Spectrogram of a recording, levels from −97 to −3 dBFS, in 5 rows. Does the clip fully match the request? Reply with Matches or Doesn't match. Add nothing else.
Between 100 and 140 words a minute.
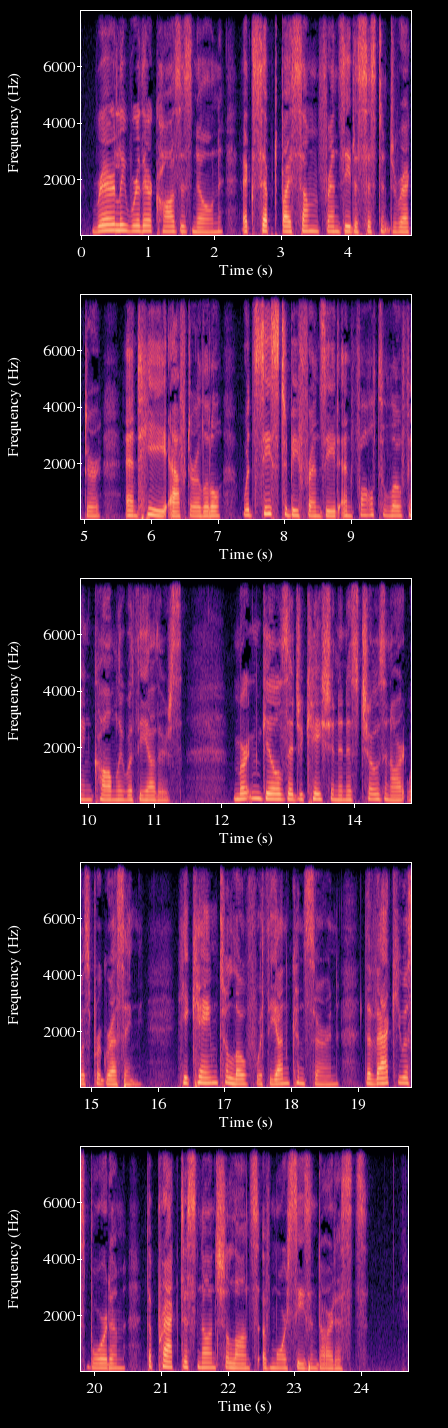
Matches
